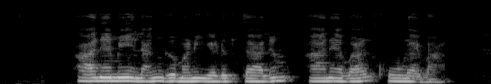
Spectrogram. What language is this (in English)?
Tamil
